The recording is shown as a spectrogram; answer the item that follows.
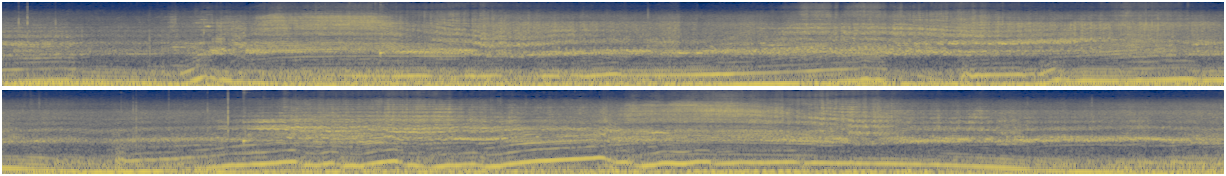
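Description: Drift car's engine revving up and down while the car slides sideways through the corners, its tyres squealing and skidding. The revs swing up and down several times in quick succession a little past the middle.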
